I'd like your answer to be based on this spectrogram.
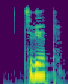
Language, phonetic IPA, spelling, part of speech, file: Russian, [t͡svʲet], цвет, noun, Ru-цвет.ogg
- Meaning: 1. color 2. blossom, bloom, flower 3. flower, cream, pick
